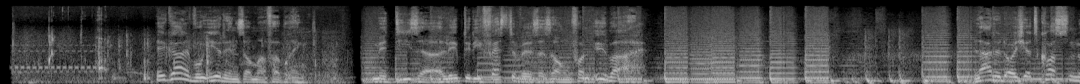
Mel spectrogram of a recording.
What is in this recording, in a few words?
tvspot; deezer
